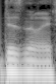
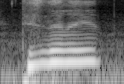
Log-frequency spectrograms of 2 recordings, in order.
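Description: First: It is said in a plain, flat way. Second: It is said in a very excited voice.

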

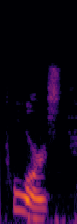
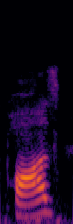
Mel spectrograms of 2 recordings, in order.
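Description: First: The word is said like pores, with an r. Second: The word is said like paws, no r sound. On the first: The speaker calls it wrong. "She was pronouncing it pores" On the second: The speaker calls it right. "she wasn't pronouncing it P-A-W-S, paws"

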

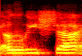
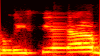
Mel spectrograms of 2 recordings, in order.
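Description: First: The name is pronounced the English way. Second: The name is pronounced the Spanish way. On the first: This is how others wrongly say the name. The speaker calls it wrong. "people calling me Alicia" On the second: This is how the owner of the name says it. The speaker calls it right. "instead of Alicia ... we know some Spanish is in there"

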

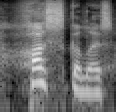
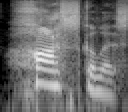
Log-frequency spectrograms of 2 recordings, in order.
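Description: First: The name is said with a different vowel. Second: The name is said with an 'o' vowel. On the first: The speaker calls it wrong. "not Huskalus" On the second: The speaker calls it right. "It's spelled with an O. Huskalus"

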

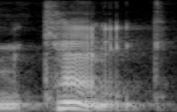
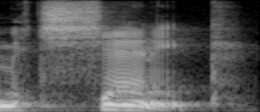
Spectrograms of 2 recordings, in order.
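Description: First: The middle consonant is a hard k sound. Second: The middle consonant is a ch sound. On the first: The speaker calls it right. "CH, in which H is not pronounced" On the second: The speaker calls it wrong. "not the mechanic"

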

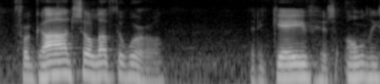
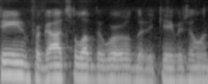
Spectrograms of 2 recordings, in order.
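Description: First: It is louder and varied in pitch. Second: It is quiet and flat in pitch. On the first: The speaker calls it right. "Notice the change in the tone" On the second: The speaker calls it wrong. "That was too low a volume. It was all the same tone"

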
